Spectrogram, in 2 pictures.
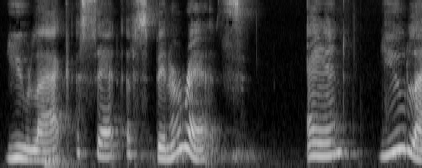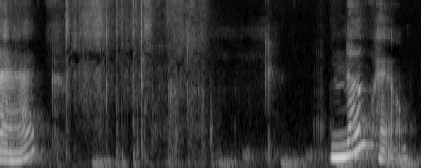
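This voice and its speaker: A woman playing a wise, calm, self-assured female spider in a children's storybook, speaking in a measured, instructive way. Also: medium pitch, slightly rough, heavily acted. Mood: frank, encouraging. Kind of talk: children's storybook read-aloud.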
